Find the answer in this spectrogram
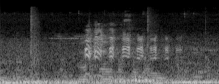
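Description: Low, steady motorcycle engine and traffic rumble from a bike moving through slow traffic. About a second in, a brief high-pitched wavering squeal cuts across it.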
